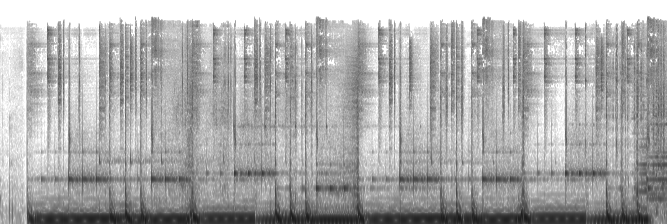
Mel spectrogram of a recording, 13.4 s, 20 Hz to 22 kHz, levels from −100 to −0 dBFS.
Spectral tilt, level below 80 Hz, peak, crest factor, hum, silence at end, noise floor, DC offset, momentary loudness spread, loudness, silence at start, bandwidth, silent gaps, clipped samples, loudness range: -5 dB/octave; -22 dBFS; -8 dBFS; 10 dB; none; 0 s; -53 dBFS; under 0.1%; 4 LU; -21 LUFS; 0.55 s; 16.5 kHz; none; under 0.1%; 1 LU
